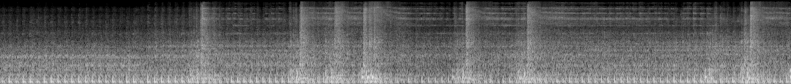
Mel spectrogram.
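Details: Single-cylinder go-kart engine (chain drive) starts and putters at a steady idle believed set fine, with throttle blips that rise and settle cleanly; runs evenly, sounds healthy.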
